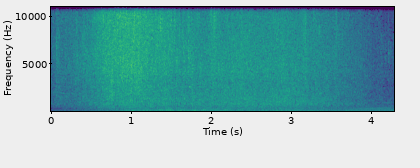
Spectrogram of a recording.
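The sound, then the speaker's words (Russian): Steady rainfall: a continuous, full-bodied hiss of falling rain that swells slightly and then eases, with no voices or other distinct events. “Шел дождь.”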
